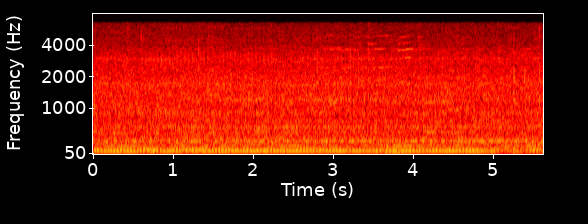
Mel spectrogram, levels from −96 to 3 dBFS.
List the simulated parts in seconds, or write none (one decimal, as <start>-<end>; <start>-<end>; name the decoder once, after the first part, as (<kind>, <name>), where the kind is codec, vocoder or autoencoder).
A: 0.0-1.8 (vocoder, Vocos); 4.8-5.6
